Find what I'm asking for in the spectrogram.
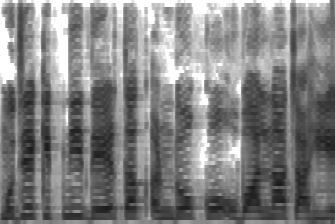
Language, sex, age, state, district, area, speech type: Hindi, female, 30-45, Rajasthan, Jodhpur, urban, read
